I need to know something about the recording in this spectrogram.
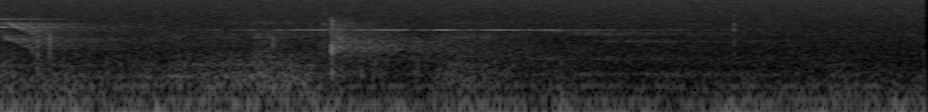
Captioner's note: elk Bugle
